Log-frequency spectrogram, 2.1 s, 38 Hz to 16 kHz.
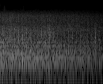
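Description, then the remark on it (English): A search helicopter, searching for a skier trapped in snow after an avalanche in the Swiss Alps, drones steadily overhead, its rotor chopping in a fast rhythmic thrum under a loud engine roar that eases off slightly toward the end, with no voices. “A search helicopter found him after 17 hours.”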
